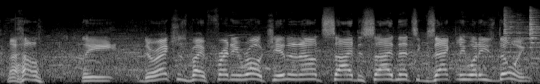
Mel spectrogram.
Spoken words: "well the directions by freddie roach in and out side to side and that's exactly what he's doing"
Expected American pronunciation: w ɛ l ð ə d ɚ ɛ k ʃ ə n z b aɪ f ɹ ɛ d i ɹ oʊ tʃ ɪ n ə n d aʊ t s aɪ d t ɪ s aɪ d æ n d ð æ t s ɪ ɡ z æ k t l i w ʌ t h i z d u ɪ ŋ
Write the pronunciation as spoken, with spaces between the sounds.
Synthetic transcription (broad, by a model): w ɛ l ð ə d ɚ ɛ k ʃ ə n z b aɪ f ɹ ɛ d i ɹ oʊ tʃ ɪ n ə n aʊ t s aɪ d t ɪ s aɪ d n ð æ t s ɪ ɡ z æ k t l i w ʌ t h i z d u ɪ ŋ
